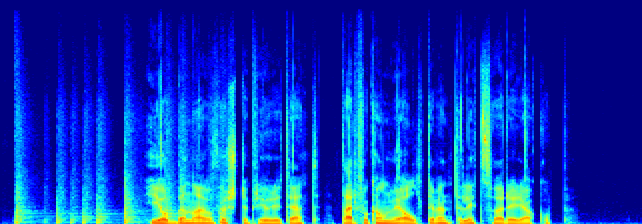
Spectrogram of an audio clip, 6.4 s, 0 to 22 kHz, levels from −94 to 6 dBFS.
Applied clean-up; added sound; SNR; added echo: none; Drum / Drum kit; 14 dB; none.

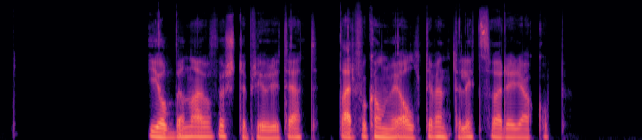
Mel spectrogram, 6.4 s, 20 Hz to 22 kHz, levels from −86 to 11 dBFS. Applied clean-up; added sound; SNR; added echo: neural mask model DeepFilterNet 3.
